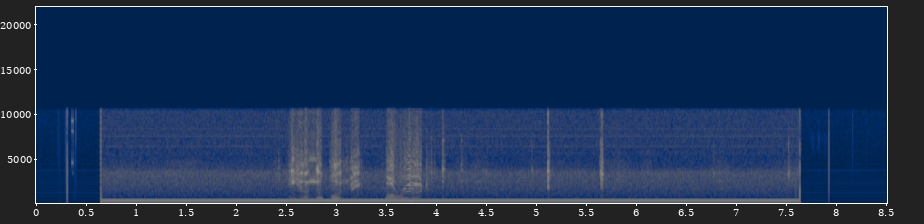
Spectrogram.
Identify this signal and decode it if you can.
Dial tone (North America), 350 + 440 Hz, with speech.
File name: blackratchet / recordings / charles-st-payphone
